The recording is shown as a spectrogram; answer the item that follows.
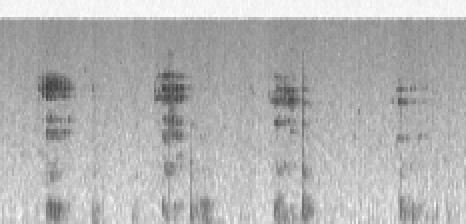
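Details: Purring domestic cat with breathy, raspy rumbles repeating about once a second, four clear cycles, the hiss of each breath prominent and little low background noise.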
